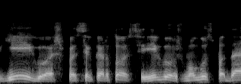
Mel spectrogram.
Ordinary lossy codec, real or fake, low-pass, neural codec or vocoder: MP3, 48 kbps; real; 7.2 kHz; none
